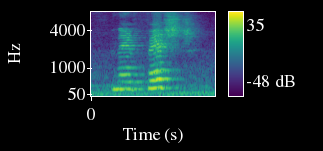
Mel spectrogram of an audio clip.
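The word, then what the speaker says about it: נפש: era una alma alma en hebreo quiere decir nefes es se escribe n e p h e s h nech Eso quiere decir alma era un alma viviente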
